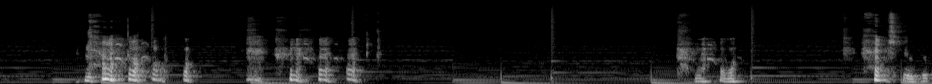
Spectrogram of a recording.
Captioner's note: laughing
